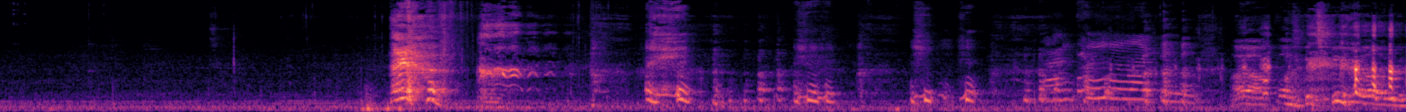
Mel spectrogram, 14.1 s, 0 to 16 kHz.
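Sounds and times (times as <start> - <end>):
man sneezing loudly: 3.9 - 4.6.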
